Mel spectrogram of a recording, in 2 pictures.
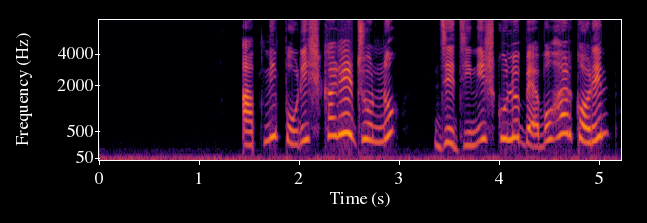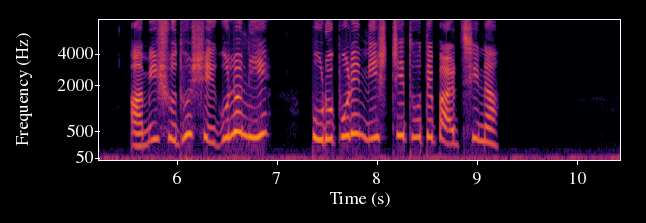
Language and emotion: Bengali, fearful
